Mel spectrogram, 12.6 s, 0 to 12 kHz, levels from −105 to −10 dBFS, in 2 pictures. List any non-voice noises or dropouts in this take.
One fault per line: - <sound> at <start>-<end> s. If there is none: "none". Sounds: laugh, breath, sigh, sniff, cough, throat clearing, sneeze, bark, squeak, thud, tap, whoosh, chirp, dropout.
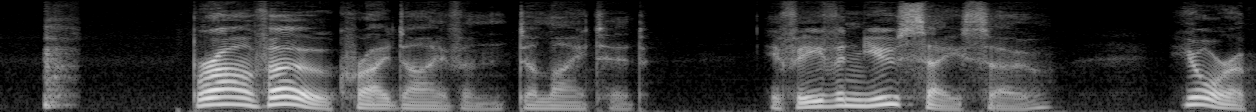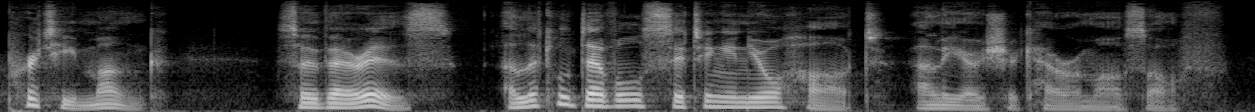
- cough at 0.2-0.4 s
